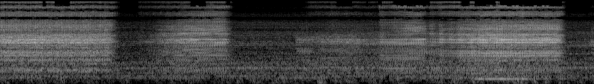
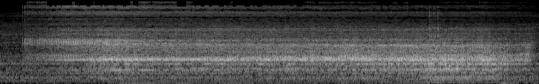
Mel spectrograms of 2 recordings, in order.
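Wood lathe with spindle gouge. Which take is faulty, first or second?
second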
